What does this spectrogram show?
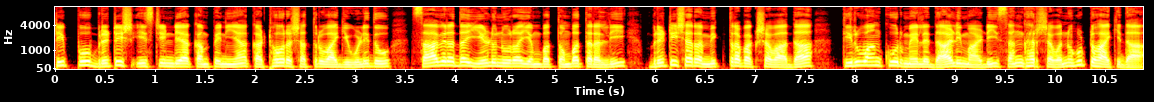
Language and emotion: Kannada, neutral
